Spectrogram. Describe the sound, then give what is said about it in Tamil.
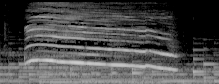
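A fox howls once in a long, drawn-out wail lasting about three seconds, its pitch sliding slowly downward, with faint low droning tones underneath. “யார் இப்படி கத்துவா நரி நரி வந்துருச்சு இந்த தடவை கடிக்கிறதுக்கு”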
